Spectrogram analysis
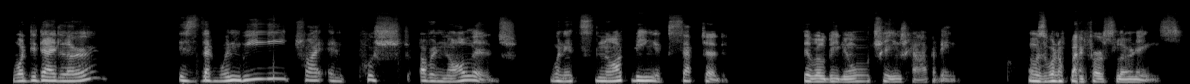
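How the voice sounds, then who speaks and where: A man from Kenya, a podcast guest, telling stories of his life abroad in an earnest, measured way, often pausing on "uh" and "you know". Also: fairly high pitch, dry recording, poor audio. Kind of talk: reflective storytelling in a conversation.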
